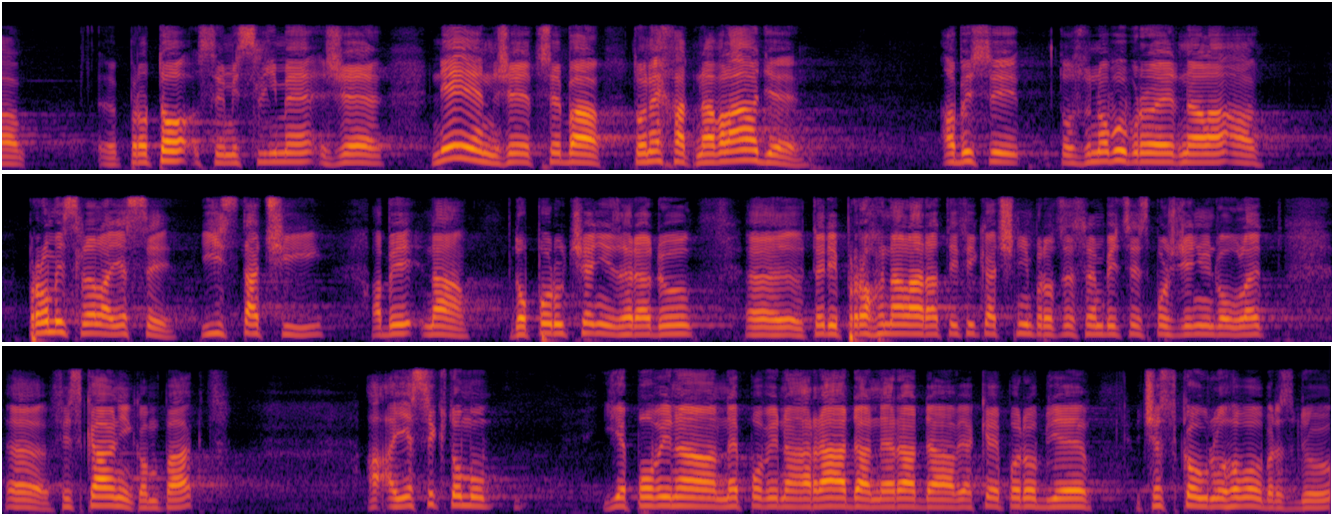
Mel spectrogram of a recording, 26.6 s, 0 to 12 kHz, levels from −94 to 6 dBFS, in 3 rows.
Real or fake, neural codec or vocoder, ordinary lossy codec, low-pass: real; none; MP3, 64 kbps; 7.2 kHz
